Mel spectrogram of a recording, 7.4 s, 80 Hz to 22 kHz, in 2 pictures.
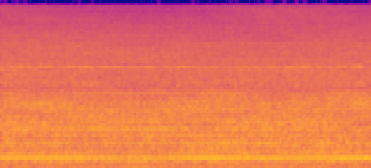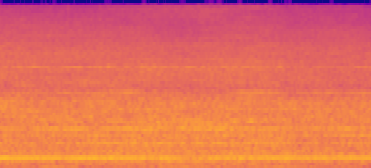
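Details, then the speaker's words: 1996 Hoover Legacy (Elite Supreme) Dirt Finder U5103-930 upright vacuum, direct-air fan motor, running: loud, steady high-pitched scream with even tone throughout, no surging or rattles; healthy old upright. "And now I'll go ahead and run this thing and demo it for you, and you can hear it in all of its loud, screaming old Hoover glory."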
